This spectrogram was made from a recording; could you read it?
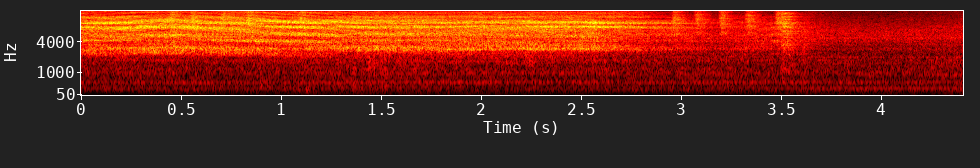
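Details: Firstess (Yeswelder) DP200 in lift TIG mode, 125 amps on 1/8 in plate, manual shield gas valve: smooth, even high hiss with a faint steady buzz and no crackle or sputter; TIG arc burning steady and normal.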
